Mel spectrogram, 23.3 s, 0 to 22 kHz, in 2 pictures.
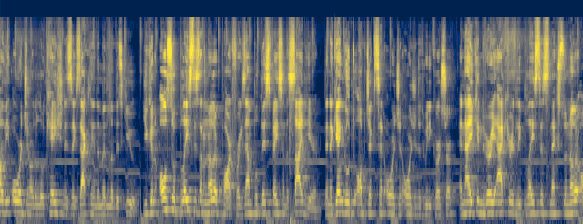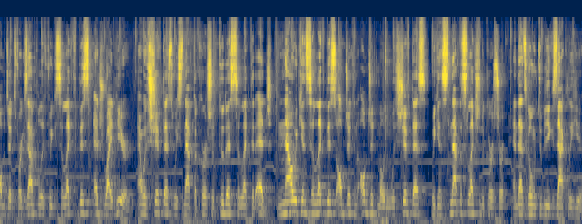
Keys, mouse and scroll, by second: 0.0 g, 2.7 Tab, 2.8 click, 3.2 3, 3.4 click, 4.1 shift+s, 5.8 Tab, 6.6-8.2 drag, 8.6 click, 8.9 shift+middle click, 9.1 g, 10.9 click, 11.7 shift+middle click, 12.2 middle drag, 12.4 shift+middle click, 12.8 Tab, 13.1 2, 13.2 click, 13.6 shift+s, 14.4 shift+s, 17.1 Tab, 17.5 click, 19.3 shift+s, 21.5 shift+drag, 21.9 s.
